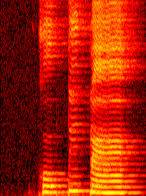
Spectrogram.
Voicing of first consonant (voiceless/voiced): voiceless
